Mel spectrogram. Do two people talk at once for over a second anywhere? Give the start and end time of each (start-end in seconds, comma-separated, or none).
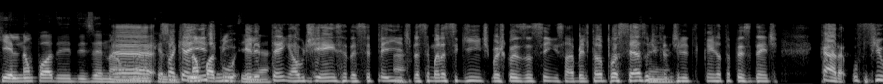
1.1-2.7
